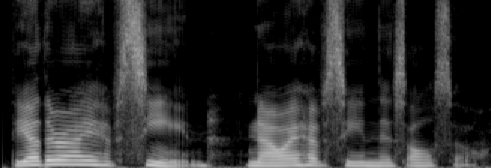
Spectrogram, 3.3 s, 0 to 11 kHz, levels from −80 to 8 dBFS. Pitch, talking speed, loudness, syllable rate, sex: 225 Hz, 200 wpm, -17 LUFS, 4.6 syllables/s, female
